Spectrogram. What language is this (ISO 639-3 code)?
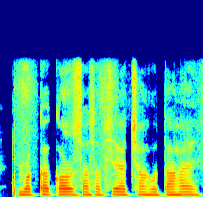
mag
